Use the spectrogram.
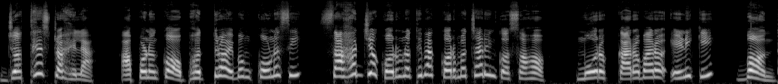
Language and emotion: Odia, angry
